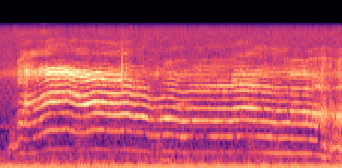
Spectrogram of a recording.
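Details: A female domestic cat, unhappy while staying at a house she dislikes, gives one long, drawn-out wailing meow lasting about three seconds over a steady low hum.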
